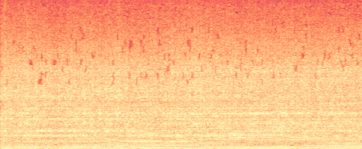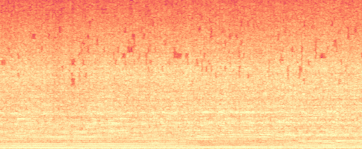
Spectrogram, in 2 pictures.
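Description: Steady, loud drone of a NASCAR stock car engine at Atlanta in iRacing, holding a high, even pitch throughout with no talk over it.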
